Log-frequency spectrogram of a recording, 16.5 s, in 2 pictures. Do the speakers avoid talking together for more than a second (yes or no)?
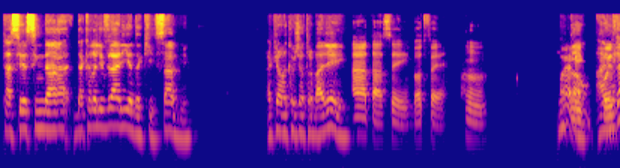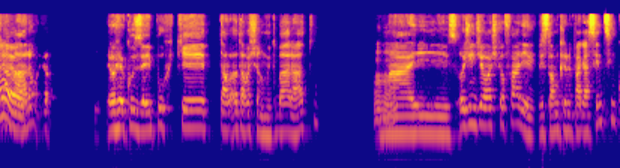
no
